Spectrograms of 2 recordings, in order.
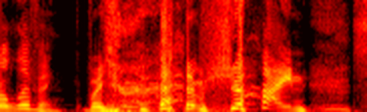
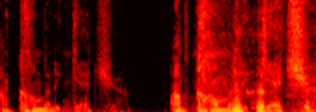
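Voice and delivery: put-on creepy whisper, lower and quieter; 9 semitones lower, 10 dB quieter than usual. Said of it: "What are you gonna whisper".

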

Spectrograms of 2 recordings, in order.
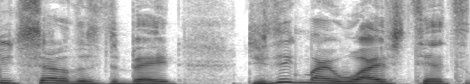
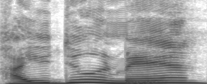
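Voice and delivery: odd, affected put-on tone, high and slow; 5 semitones higher than usual. Suggesting a simple text message to send, put-on weird tone. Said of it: "Without that weird tone I just gave you".

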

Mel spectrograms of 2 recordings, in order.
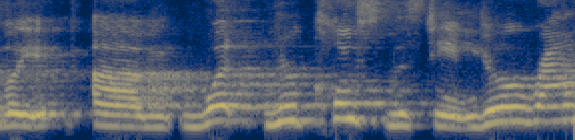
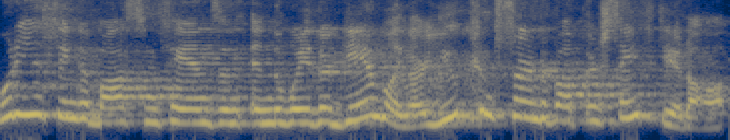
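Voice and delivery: high, fast, sarcastic with mock concern. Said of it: "I'm being sort of sarcastic".

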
